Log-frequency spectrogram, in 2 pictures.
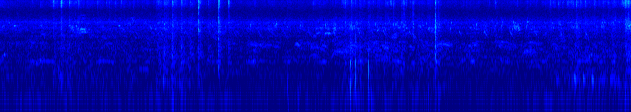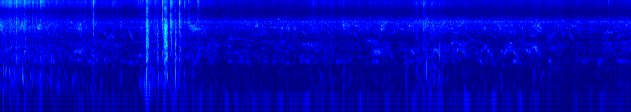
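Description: Rock pigeons' wings flapping in short bursts as birds flutter and take off among the flock, the loudest bursts a little past the middle, over a steady low hum.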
